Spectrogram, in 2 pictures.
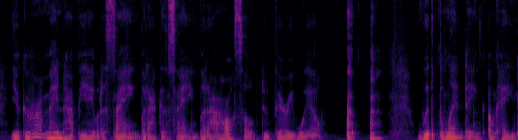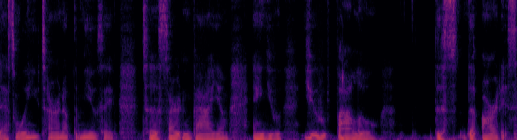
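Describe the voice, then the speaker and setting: A woman giving a casual, chatty tarot reading. She calls the listener honey and often drops into soft whispers. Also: rumbling low, breathy edge. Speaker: tarot reader.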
